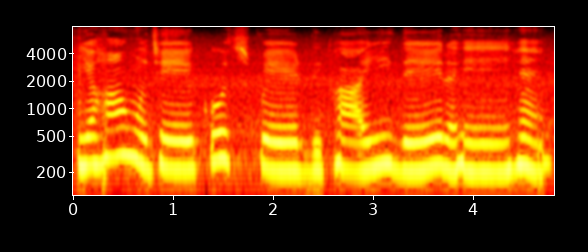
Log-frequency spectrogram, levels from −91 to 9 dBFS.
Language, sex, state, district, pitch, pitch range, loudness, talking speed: Hindi, female, Madhya Pradesh, Katni, 230 Hz, 215-250 Hz, -11 LUFS, 100 wpm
